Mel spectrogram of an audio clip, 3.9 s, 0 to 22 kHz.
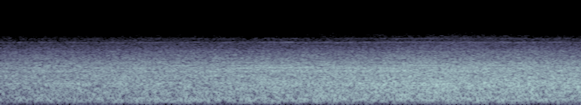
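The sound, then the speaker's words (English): The Concorde prototype rolls out of its hangar at Toulouse in March 1969, giving a steady, broad engine-like roar that holds even and grows slightly louder toward the end. “On the 2nd of March, 1969, the aircraft was rolled out of its hangar at Toulouse to make its debut.”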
